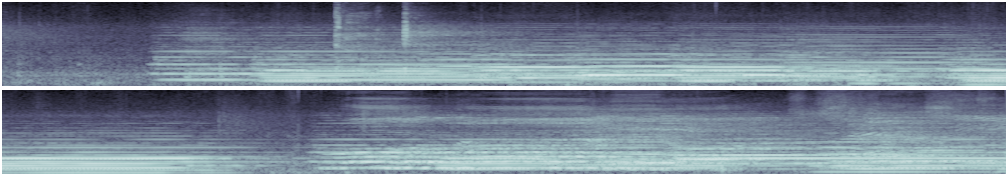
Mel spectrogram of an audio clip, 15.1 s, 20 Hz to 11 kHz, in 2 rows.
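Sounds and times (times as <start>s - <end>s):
church organ playing hymn chords: 1.1s - 15.0s
voices singing: 9.8s - 15.0s.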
